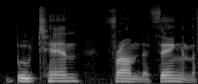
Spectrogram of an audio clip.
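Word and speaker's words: Bottin: of the dead or Rob button pronounced boot in from the thing and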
